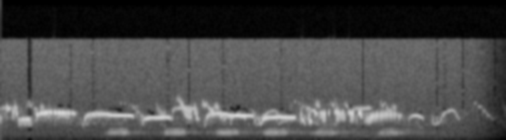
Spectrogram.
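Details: Eurasian Skylark from Central Russia: a continuous rapid high warble of slurred whistles, short trills and twittering notes. Beneath it runs a lower, steady note repeated about twice a second.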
